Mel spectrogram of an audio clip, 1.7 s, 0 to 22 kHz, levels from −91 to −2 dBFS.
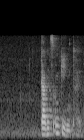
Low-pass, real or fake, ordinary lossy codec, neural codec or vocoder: none; real; none; none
